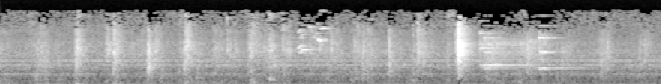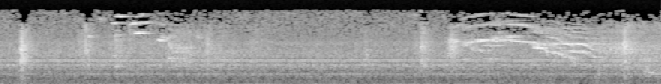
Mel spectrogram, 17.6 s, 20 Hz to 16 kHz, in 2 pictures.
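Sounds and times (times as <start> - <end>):
steady hum: 0.0 - 17.6
doorbell chiming: 6.4 - 8.1.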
